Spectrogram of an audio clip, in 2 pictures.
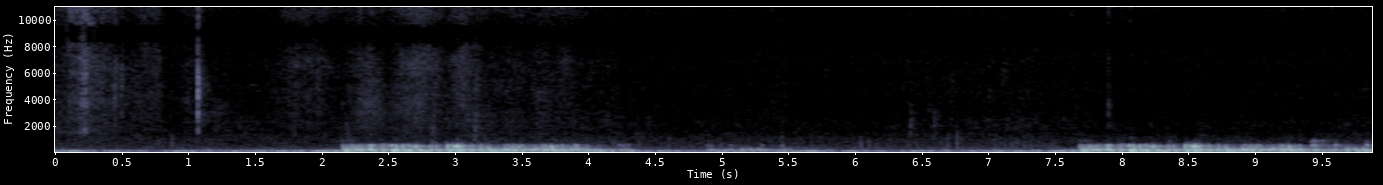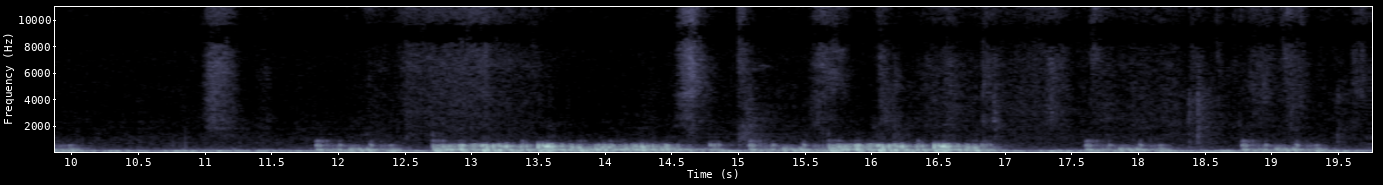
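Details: Normal active bowel sounds on abdominal auscultation: low rumbling gurgles coming in waves over a steady low hum.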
